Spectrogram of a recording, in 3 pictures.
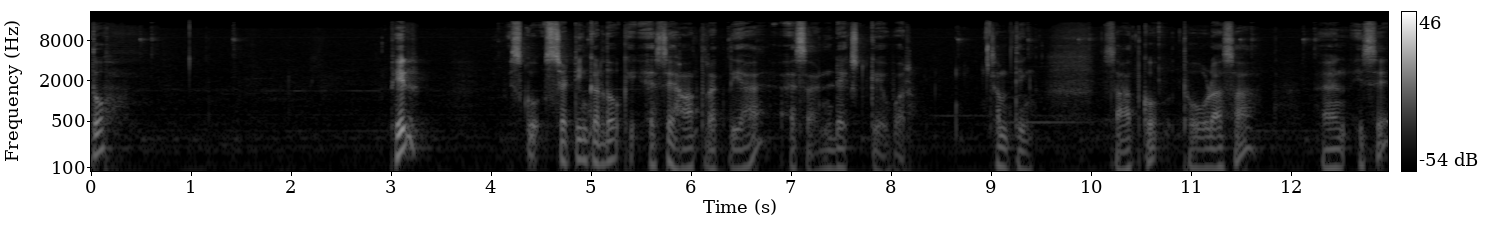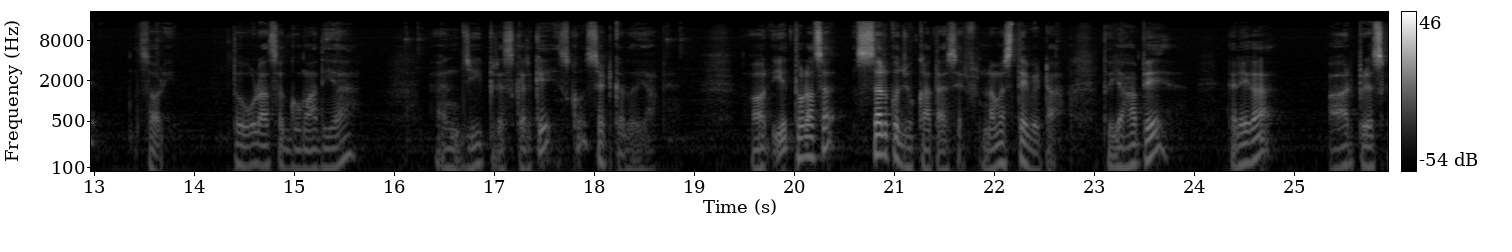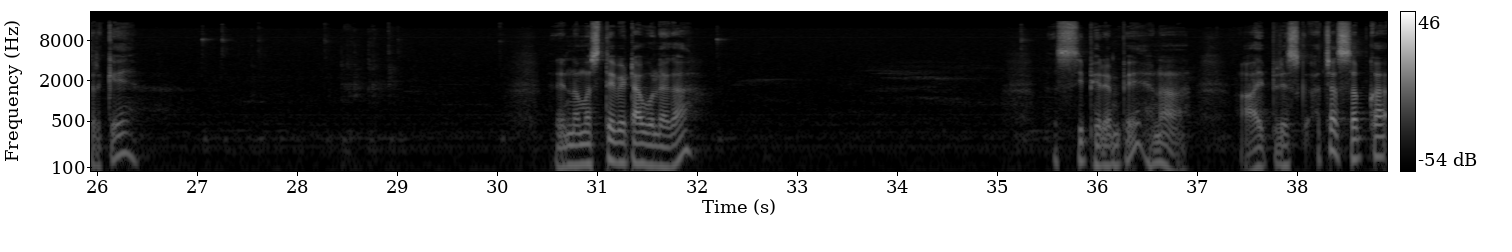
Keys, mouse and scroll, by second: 2.1-3.1 middle drag, 4.0 click, 5.7-6.8 middle drag, 7.7 click, 9.0 drag, 9.5 g, 10.6-11.3 drag, 11.8 g, 12.6 right click, 13.5 r, 14.4 click, 15.2 click, 16.5 g, 17.8-18.2 drag, 19.8 drag, 20.2-21.7 middle drag, 24.8 r, 26.1 click, 26.7-27.4 middle drag, 27.5-28.0 scroll down 4, 28.0-29.1 middle drag, 31.4-34.4 drag, 38.8 i.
